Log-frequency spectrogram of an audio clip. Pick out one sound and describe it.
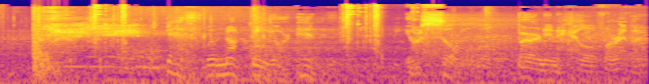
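A shotgun is reloaded with metallic clicks.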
